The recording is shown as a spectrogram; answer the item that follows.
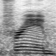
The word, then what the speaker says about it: Frame: It is Frame, right? Yeah, right? Like, no crazy pronunciation. It's not like my name. Like picture frame.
